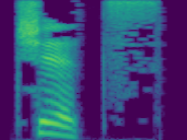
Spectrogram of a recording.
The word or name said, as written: chits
